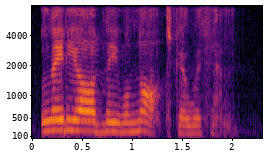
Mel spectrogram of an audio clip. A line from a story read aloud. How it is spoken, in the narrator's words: said Robert gravely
